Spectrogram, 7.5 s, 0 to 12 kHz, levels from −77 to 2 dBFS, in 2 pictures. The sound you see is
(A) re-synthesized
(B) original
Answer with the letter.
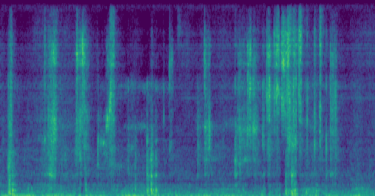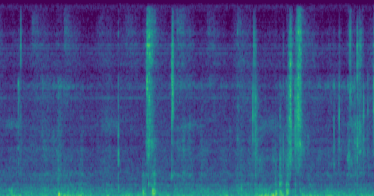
A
